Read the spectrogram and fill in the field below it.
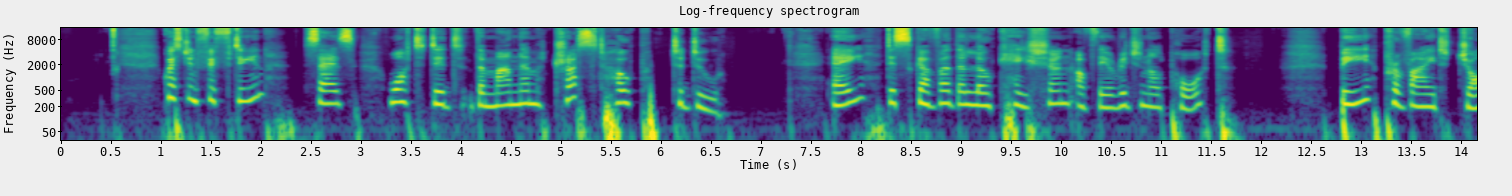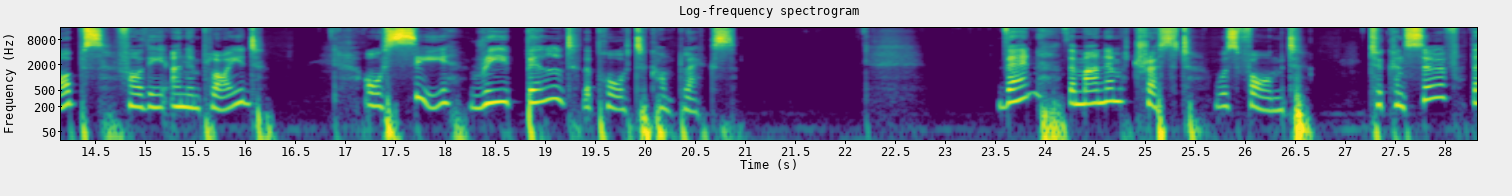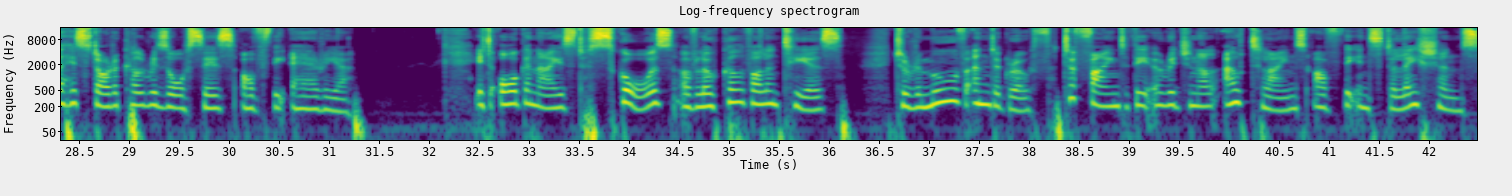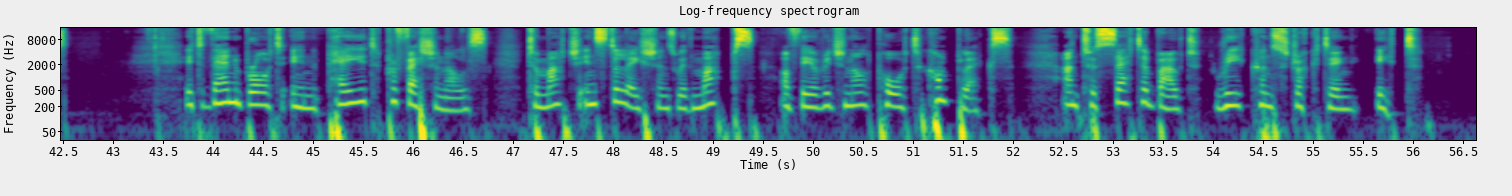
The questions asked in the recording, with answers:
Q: what did the Mannheim Trust hope to do?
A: But then option C says to rebuild the port complex, which means to set about reconstructing it.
